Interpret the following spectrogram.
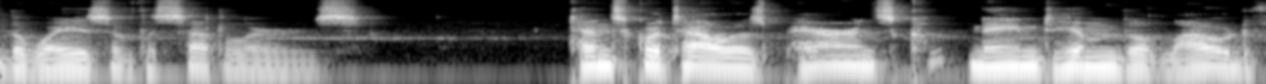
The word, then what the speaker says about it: Tenskwatawa: Glad I learned how to pronounce his name in the last one. Tenskwatawa, was also called the Shawnee Prophet, was known for his visionary abilities.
